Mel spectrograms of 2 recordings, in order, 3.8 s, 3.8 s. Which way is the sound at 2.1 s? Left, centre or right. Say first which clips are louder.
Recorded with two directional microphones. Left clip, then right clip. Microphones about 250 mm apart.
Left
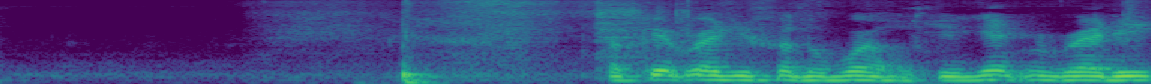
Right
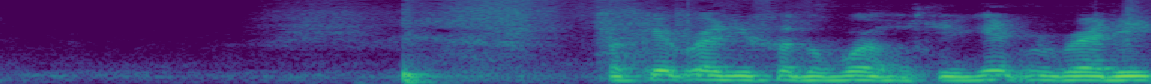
Left 3 dB; centre.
